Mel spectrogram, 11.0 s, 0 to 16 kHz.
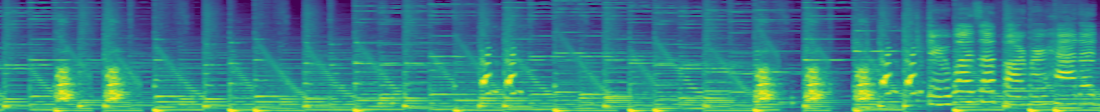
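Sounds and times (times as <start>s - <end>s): bouncy children's music: 0.0s - 11.0s
dog barks: 0.6s - 1.4s, 7.6s - 9.0s.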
